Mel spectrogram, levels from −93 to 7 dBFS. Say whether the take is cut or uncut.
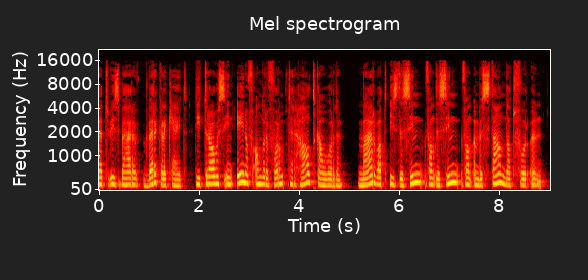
cut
